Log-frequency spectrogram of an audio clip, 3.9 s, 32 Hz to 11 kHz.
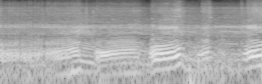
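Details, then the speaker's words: Carbureted two-stroke dirt bike nearly warmed up, radiators hot to the touch; crisp throttle blips rising and dropping back to a stable idle without sputter; good throttle response after a gradual warm-up at 3,000–5,000 RPM. "Now it has good throttle response. Engine idle is stable without having to blip it."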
